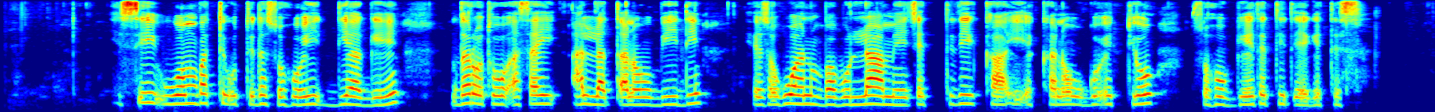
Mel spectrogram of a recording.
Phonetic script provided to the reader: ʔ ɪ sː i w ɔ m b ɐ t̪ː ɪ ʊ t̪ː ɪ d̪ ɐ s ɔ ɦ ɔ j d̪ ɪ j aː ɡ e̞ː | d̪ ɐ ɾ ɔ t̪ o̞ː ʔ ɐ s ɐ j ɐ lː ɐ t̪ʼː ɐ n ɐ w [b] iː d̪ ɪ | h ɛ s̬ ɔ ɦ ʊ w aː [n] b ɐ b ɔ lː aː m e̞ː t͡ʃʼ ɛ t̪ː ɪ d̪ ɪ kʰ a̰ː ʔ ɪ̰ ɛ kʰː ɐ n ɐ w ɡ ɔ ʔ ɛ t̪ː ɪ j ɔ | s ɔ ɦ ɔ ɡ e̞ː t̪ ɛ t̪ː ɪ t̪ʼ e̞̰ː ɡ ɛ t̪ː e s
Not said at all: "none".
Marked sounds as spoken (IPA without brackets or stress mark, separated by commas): b, n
